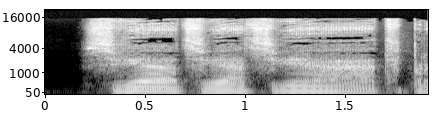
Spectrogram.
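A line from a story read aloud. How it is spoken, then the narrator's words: Hoarse wheeze. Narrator (Russian): просипел Емельян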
